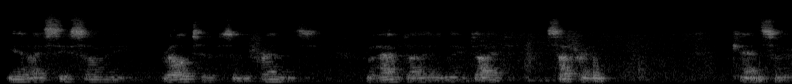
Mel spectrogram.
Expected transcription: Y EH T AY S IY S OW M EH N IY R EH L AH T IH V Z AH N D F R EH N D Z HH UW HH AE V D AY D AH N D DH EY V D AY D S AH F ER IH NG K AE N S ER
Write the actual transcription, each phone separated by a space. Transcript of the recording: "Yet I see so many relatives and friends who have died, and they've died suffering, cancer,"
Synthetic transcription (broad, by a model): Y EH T AY S IY S OW M EH N IY R EH L AH T IH V Z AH N F R EH N D Z HH UW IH V D AY D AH N DH EY V D AY D S AH F ER IH NG K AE N S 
